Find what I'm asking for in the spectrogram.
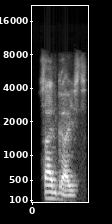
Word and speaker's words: Zeitgeist: Zeitgeist, con Z. Zeitgeist, pero se escribe Zeitgeist. Es una, es una palabra alemana.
